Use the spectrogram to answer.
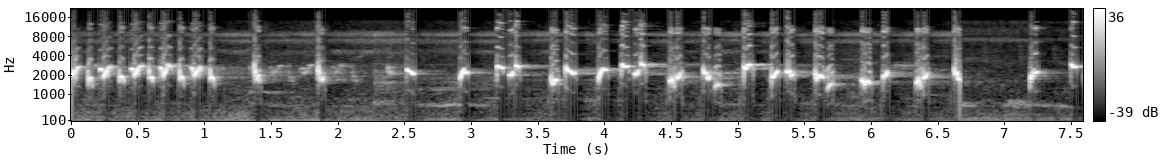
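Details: Yellow-vented bulbul in extended, fast fighting song meant to stir rival birds to sing: dense run of bubbling, warbled notes at the start, then steady rhythmic bursts several per second throughout, in a quiet background.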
